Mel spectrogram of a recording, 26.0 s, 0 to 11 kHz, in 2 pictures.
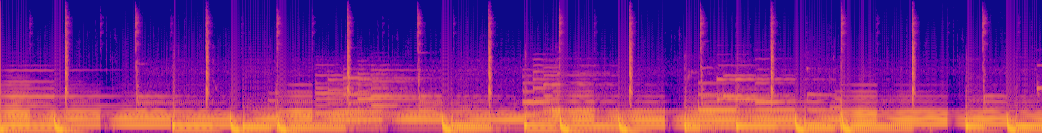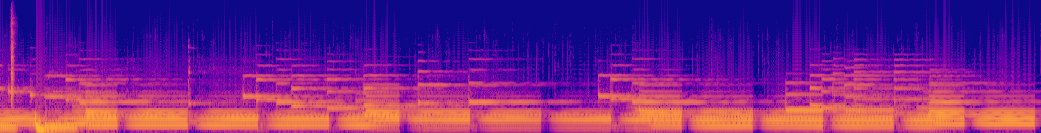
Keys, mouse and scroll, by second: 0.0-0.7 scroll up 1, 0.7 click, 4.1 right click, 5.3 click, 11.2-13.3 right drag, 13.3 scroll down 1, 13.5-15.6 scroll up 1, 15.6 scroll down 1, 15.7 scroll up 1, 15.9 click, 16.1-18.7 right drag, 18.7 scroll up 1, 18.9 right click, 19.2 scroll down 1, 19.3 scroll up 1, 19.4 right click, 19.9 scroll down 1, 20.1 scroll up 1, 20.2 right click, 21.1-21.5 scroll up 1, 21.5 click, 21.6 scroll down 1, 21.7 scroll up 1, 21.8 right click, 22.4 click, 23.7 right click, 23.9 scroll down 1, 24.1 right click, 25.1-25.5 scroll up 1, 25.5 click, 25.7 right click.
